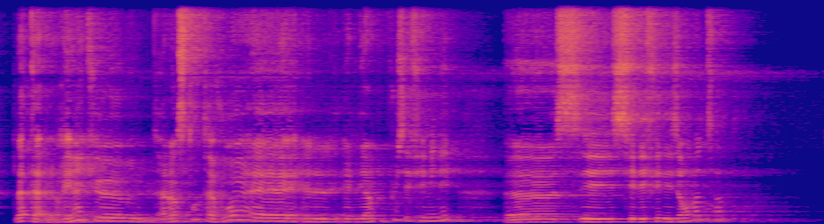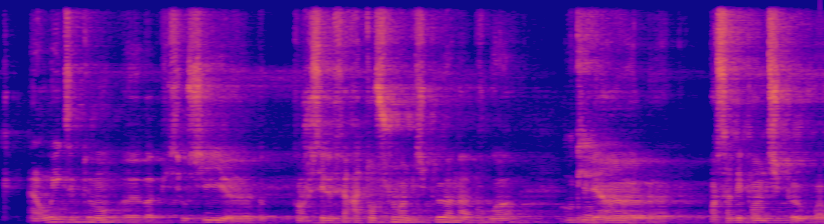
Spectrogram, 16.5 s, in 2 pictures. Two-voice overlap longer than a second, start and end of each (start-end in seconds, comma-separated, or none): none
